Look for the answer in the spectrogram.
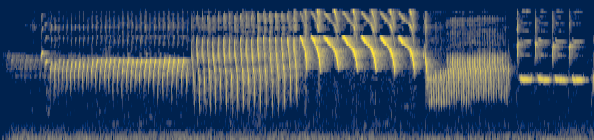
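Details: Canary singing a long phrase meant to teach young canaries: a buzzy low trill, a faster roll, rapid descending high chirps, a low buzzy section, then a steady whistled note with high ticks.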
